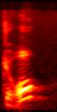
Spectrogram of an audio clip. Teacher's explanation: 꺾듯이 올리며 음을 튕기듯이 빠르게 읽어준다. 그러니까 늘어지는 게 아니라 이 튕기는 느낌이 빠르게 끝나야 돼요, 여러분.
